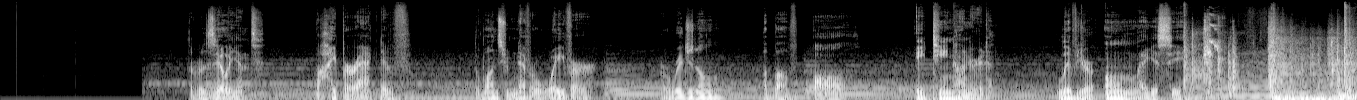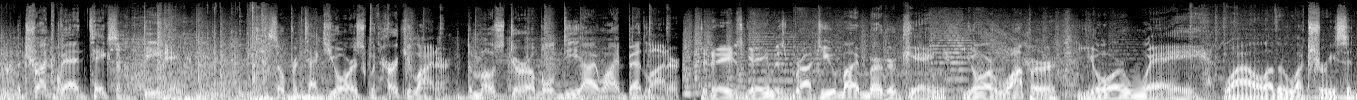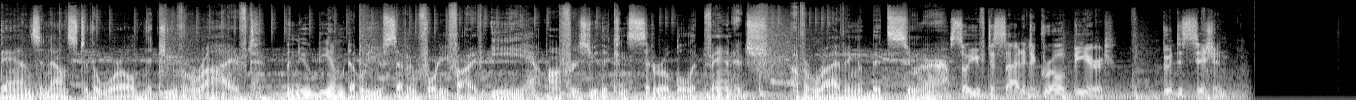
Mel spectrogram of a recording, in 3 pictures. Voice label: american male

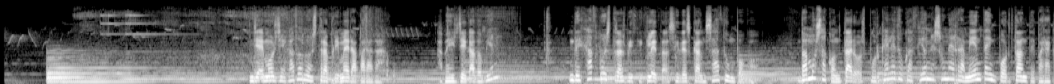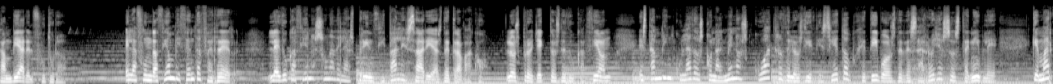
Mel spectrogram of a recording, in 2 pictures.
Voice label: spanish female

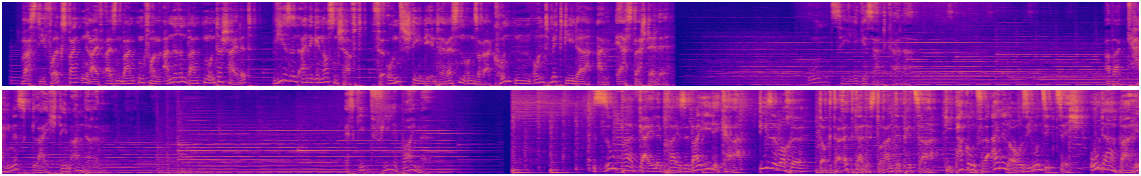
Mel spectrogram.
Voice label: german male

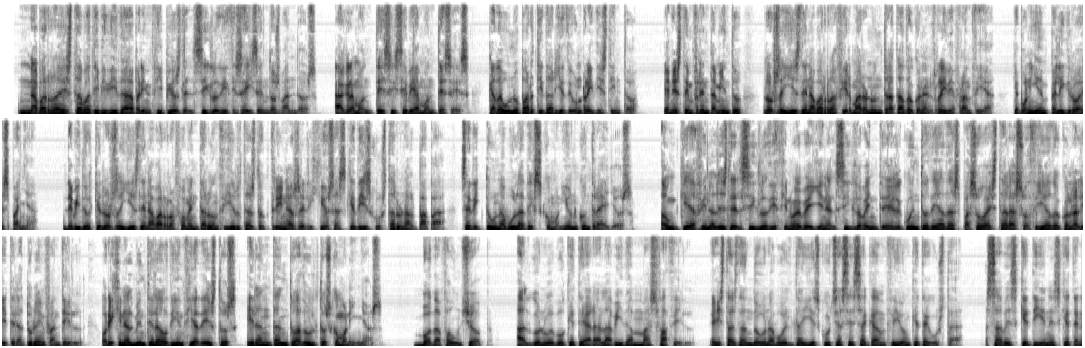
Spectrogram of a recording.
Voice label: spanish male

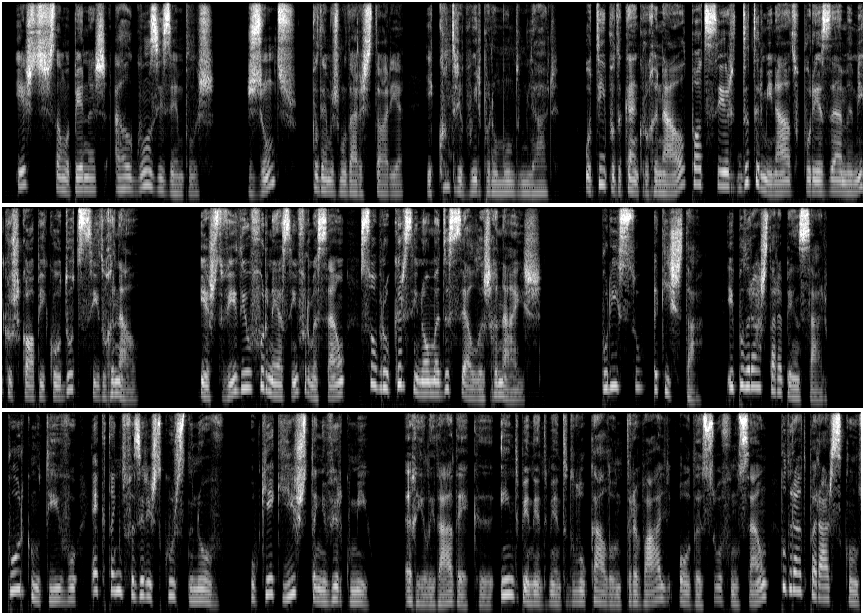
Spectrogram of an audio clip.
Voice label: female, portuguese voices

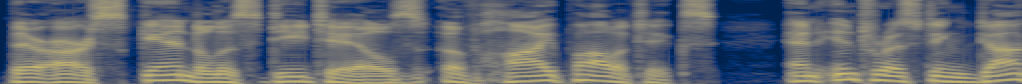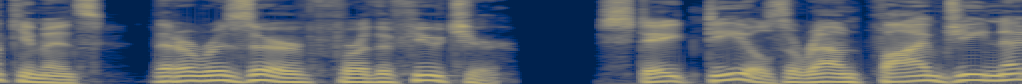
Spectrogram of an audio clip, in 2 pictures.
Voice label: american male

